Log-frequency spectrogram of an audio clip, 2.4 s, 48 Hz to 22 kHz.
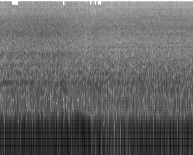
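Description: A 1947 Ford pickup hot rod idles with a deep, steady low rumble close by, the engine note shifting slightly partway through, loud and alone without talk.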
